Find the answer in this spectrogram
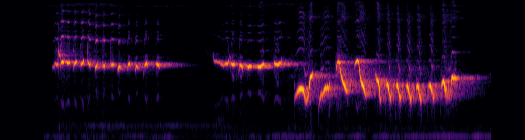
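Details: White-rumped shama song used as a lure to provoke other shamas into singing: a sustained whistled phrase of rapid even notes, a short pause, another whistle, then a fast descending trill of quickly repeated notes.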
